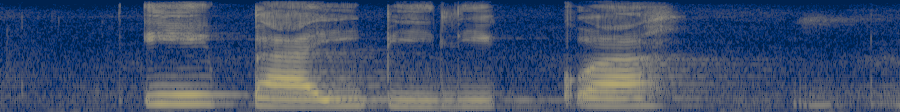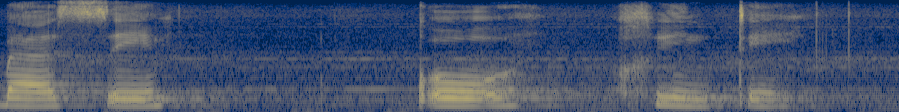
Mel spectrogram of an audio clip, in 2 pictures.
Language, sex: Xhosa, female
